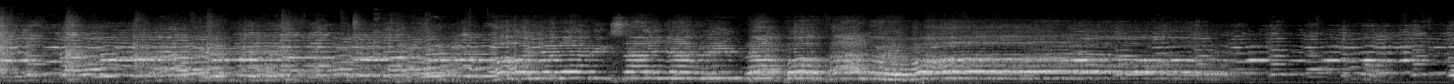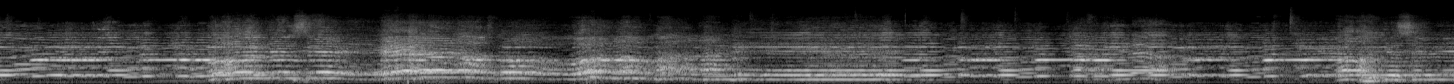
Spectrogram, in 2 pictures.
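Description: Pontic lyra, a small bowed three-string fiddle, playing an ornamented melody in a Pontic table song (muhabeti). Over it a man sings long, bending phrases into a microphone in places.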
